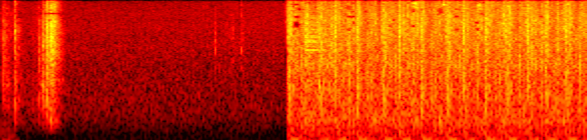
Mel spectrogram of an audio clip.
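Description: Rapid automatic gunfire blasting at tin can targets in the game Chernobylite, a dense, loud sustained burst that kicks in suddenly after a quiet stretch with a brief soft sound near the start.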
